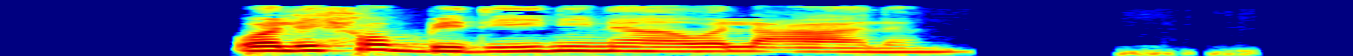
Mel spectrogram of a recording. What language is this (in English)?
Arabic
